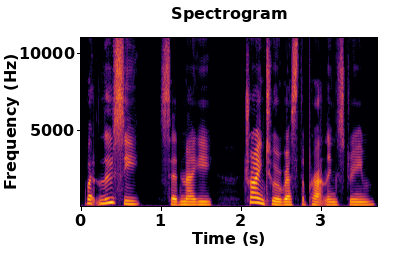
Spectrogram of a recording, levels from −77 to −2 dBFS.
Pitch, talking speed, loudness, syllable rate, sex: 200 Hz, 160 wpm, -19 LUFS, 4.6 syllables/s, female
